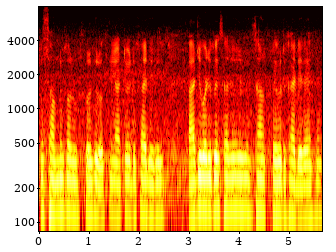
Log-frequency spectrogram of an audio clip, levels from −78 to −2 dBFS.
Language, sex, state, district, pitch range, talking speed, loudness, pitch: Hindi, male, Madhya Pradesh, Katni, 110-120 Hz, 210 wpm, -16 LUFS, 115 Hz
